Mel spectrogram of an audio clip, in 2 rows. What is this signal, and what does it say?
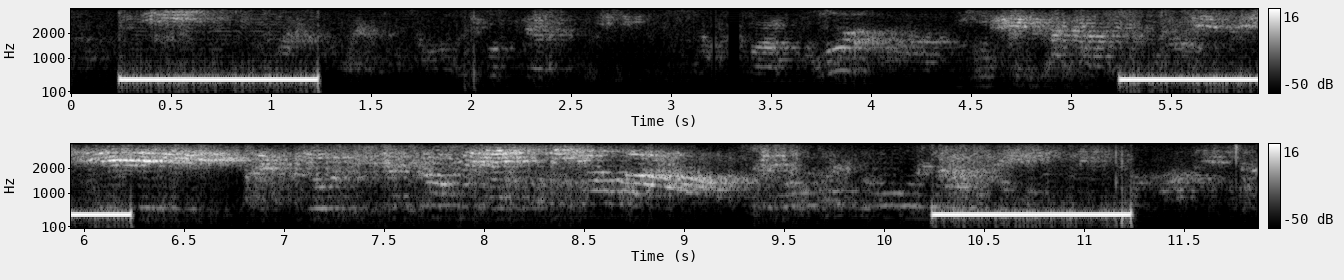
Ringback tone (Europe, 425 Hz), with speech.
